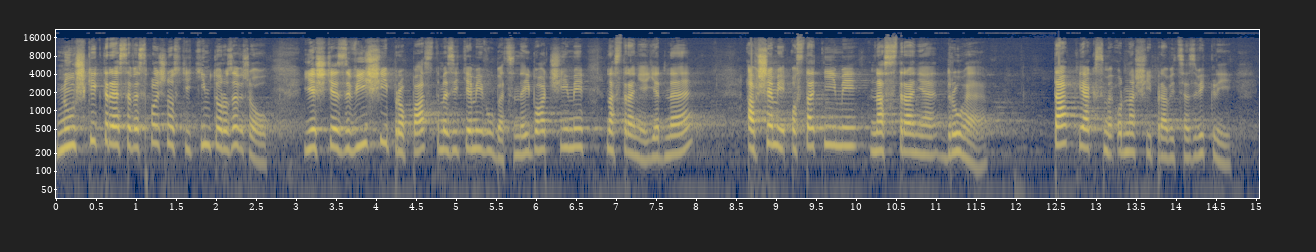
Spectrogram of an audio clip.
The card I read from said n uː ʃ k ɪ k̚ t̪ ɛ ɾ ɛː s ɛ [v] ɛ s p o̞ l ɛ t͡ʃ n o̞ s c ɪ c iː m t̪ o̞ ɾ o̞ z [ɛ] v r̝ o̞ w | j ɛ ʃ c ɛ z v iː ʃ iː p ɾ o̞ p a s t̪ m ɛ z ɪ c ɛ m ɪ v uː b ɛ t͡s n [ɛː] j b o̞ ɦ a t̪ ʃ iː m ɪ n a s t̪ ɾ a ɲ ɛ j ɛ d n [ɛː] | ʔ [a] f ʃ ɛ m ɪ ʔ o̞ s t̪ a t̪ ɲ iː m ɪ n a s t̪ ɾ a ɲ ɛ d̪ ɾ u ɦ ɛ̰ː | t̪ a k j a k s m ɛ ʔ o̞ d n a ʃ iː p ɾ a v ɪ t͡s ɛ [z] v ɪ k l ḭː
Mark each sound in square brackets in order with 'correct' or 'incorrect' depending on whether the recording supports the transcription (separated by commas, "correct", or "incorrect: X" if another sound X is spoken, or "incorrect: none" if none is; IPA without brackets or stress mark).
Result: correct, correct, incorrect: ɛ, correct, correct, correct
